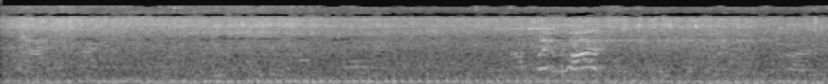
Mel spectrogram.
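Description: Steady roadside traffic noise with indistinct voices, and a brief voice heard about three seconds in.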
